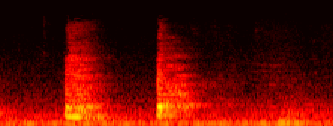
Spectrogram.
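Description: A person coughing twice, two short, sharp coughs about half a second apart, close to the microphone.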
